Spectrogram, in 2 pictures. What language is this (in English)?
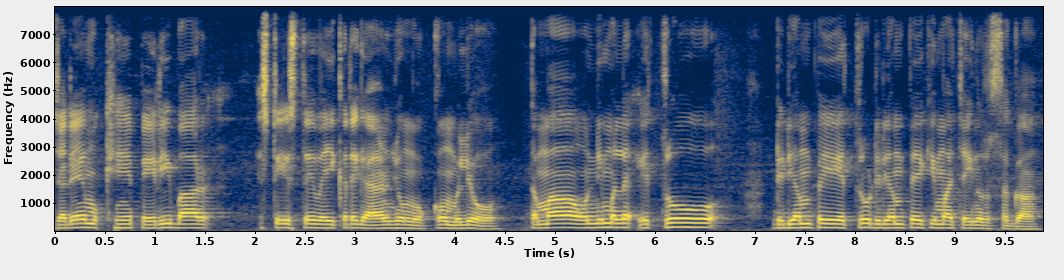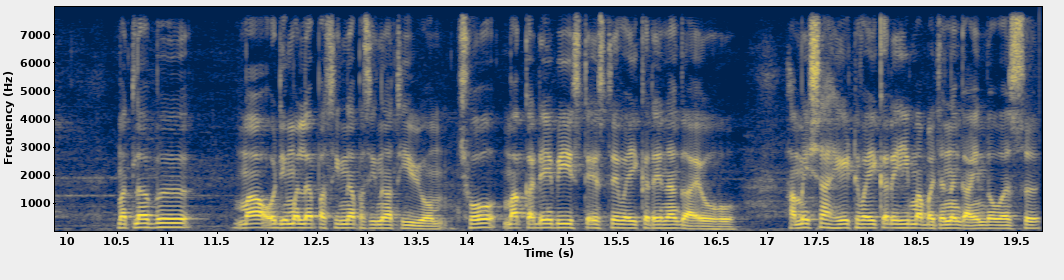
Sindhi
